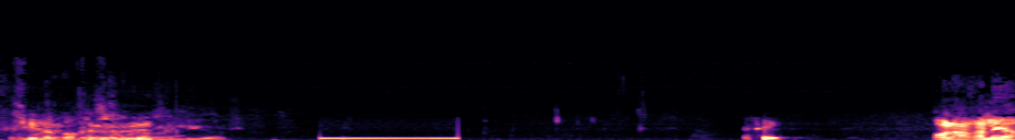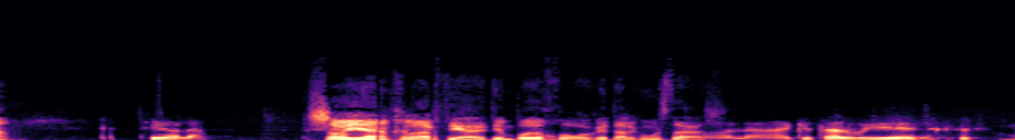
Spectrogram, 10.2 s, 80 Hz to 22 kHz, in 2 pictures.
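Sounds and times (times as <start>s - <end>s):
speech: 0.0s - 1.4s, 3.8s - 4.0s, 4.7s - 5.2s, 5.8s - 10.1s
telephone ringback tone while placing a call: 1.6s - 2.3s.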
